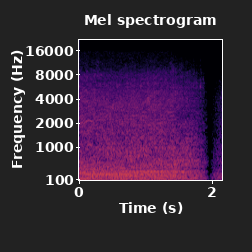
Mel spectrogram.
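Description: IMCA Hobby Stock race cars' engines running slowly around the dirt track under caution, heard as a faint, low, steady drone with track ambience. The sound cuts out abruptly near the end.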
